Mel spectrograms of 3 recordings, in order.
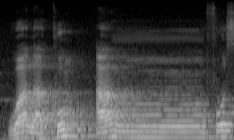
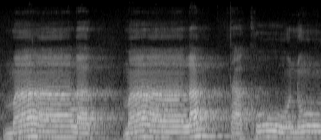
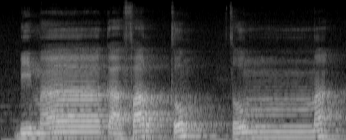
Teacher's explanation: Nah, mimnya benar-benar dibaca jelas tanpa samar, tanpa gunnah. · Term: idhar syafawi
